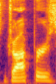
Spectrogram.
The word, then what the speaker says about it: Droppers: But Wouter, I guess Droppers is spelled the way it's spelled, or pronounced the way it's spelled.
